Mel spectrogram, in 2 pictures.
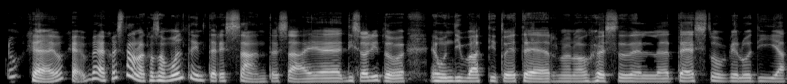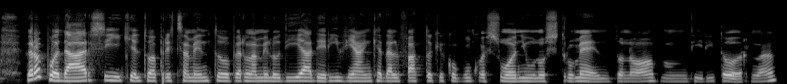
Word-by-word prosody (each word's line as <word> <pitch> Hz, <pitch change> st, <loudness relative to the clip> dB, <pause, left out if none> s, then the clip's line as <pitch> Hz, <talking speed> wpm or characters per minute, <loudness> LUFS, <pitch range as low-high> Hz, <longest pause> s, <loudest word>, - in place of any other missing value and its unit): Okay, 375 Hz, +3 st, +3 dB
okay, -, -, 0 dB
beh, 275 Hz, -, +3 dB
questa 285 Hz, +2 st, 0 dB
è -, -, +6 dB
una -, -, +6 dB
cosa 185 Hz, +2 st, +3 dB
molto 245 Hz, -, +3 dB
interessante 165 Hz, -, 0 dB
sai, 140 Hz, +1 st, +2 dB
ehm, -, -, -2 dB
di 170 Hz, -, -3 dB
solito 170 Hz, -4 st, +3 dB, 0.2 s
è -, -, -4 dB
un 160 Hz, -1 st, +4 dB
dibattito 155 Hz, 0 st, +1 dB
eterno, 140 Hz, -1 st, +2 dB
no, 140 Hz, 0 st, -1 dB
questo 150 Hz, 0 st, +1 dB
del 140 Hz, -1 st, -1 dB
testo 160 Hz, +2 st, 0 dB
melodia, 150 Hz, -2 st, -2 dB, 0.2 s
però 330 Hz, -, +3 dB
può 175 Hz, -, +4 dB
darsi 175 Hz, +3 st, +2 dB
che -, -, -4 dB
il 160 Hz, -, -2 dB
tuo 170 Hz, +1 st, -2 dB
apprezzamento 160 Hz, +1 st, -3 dB
per 160 Hz, 0 st, -3 dB
la 160 Hz, -2 st, -1 dB
melodia 160 Hz, +1 st, -1 dB
derivi 160 Hz, 0 st, -5 dB
anche 155 Hz, +2 st, -2 dB
dal 155 Hz, -1 st, -3 dB
fatto 150 Hz, 0 st, -4 dB
che, 160 Hz, 0 st, -10 dB
comunque, 155 Hz, 0 st, -10 dB
suoni 150 Hz, -1 st, -3 dB
uno 145 Hz, 0 st, -5 dB
strumento, 145 Hz, -3 st, -5 dB
no, 145 Hz, +2 st, -5 dB
mhmm, 140 Hz, -2 st, -18 dB
ti 145 Hz, +1 st, -15 dB
ritorna? 145 Hz, +1 st, -5 dB
155 Hz, 170 wpm, -21 LUFS, 145-165 Hz, 0.2 s, è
